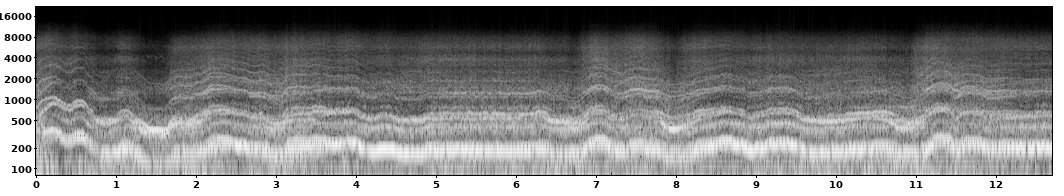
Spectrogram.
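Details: Quad with T-Motor F80 2500kv motors (owner says one bearing is bad), motor timing set to high, regular PIDs: loud motor buzz wavering and surging during hover. Oscillation is reduced but not gone; motors moderately and evenly warm, 15.3 V after 2:29.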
